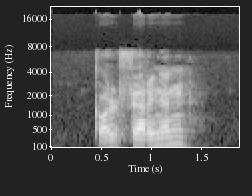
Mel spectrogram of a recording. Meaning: plural of Golferin
- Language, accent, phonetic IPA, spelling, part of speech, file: German, Austria, [ˈɡɔlfəʁɪnən], Golferinnen, noun, De-at-Golferinnen.ogg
